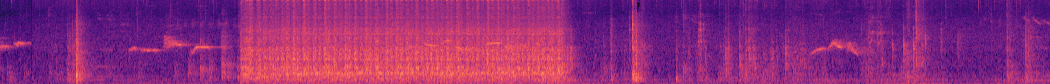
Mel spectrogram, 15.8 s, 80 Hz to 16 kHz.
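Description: A Brother X3 sewing machine runs a straight stitch at a longer stitch length, a steady loud mechanical whir lasting about five seconds, set between quieter stretches of small clicks and handling noises.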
